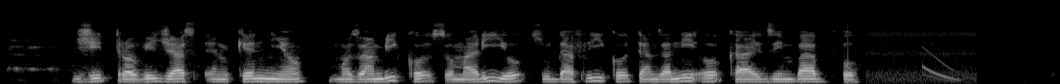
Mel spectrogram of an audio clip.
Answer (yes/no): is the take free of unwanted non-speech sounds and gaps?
no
